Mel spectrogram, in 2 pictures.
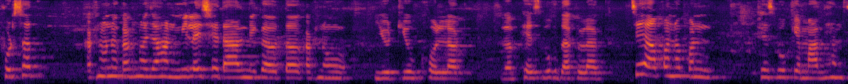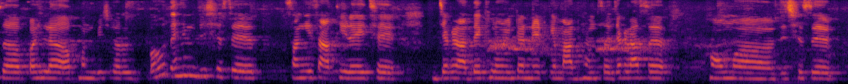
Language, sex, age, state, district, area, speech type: Maithili, female, 30-45, Bihar, Supaul, urban, spontaneous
